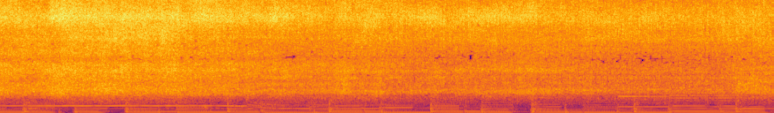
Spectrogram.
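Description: Onion, tomato and green chilli masala sizzling in a frying pan as it is stirred and scraped with a wooden spatula, with instrumental background music.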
